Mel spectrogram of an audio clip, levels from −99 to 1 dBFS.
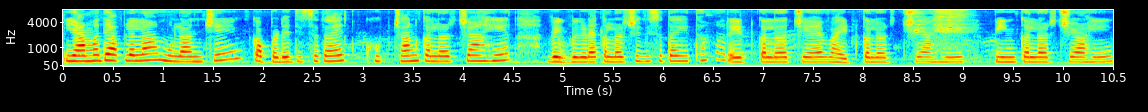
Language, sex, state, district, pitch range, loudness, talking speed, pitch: Marathi, female, Maharashtra, Pune, 245-295 Hz, -19 LUFS, 160 wpm, 265 Hz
